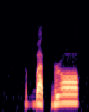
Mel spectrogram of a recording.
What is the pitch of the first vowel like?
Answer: low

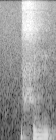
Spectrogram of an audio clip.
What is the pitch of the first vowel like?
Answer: low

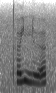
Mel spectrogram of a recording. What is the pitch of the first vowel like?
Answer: rising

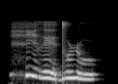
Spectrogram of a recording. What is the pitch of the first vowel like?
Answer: falling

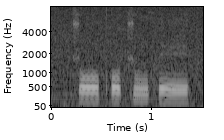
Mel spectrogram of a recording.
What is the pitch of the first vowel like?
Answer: low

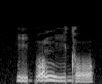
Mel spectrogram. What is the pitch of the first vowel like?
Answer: low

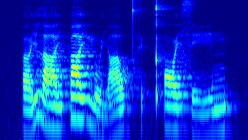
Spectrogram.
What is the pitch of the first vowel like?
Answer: rising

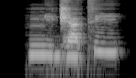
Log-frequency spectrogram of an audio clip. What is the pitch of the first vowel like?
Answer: low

